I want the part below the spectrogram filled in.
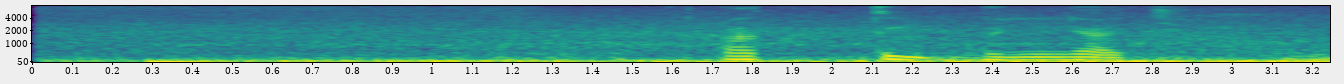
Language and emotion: Russian, angry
